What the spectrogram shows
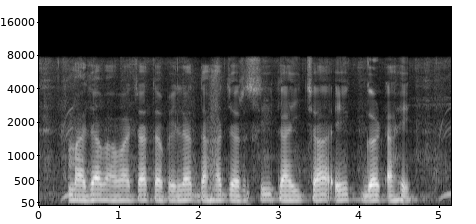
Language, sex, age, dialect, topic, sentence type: Marathi, male, 18-24, Varhadi, agriculture, statement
